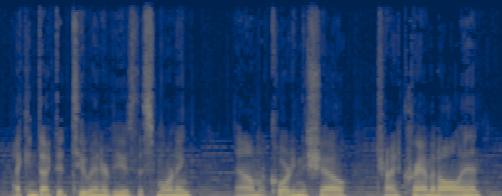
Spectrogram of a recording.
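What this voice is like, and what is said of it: Tired, fatigued voice. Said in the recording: “You can hear the fatigue in my voice, can you not?”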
